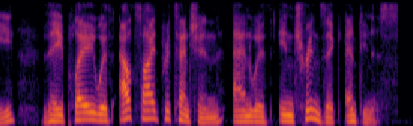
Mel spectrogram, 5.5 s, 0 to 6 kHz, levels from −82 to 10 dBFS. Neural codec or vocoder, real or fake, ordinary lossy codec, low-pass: codec, 24 kHz, 6 kbps, HILCodec; fake; Opus, 32 kbps; 5.4 kHz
